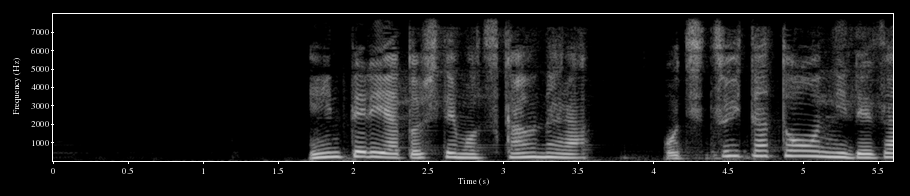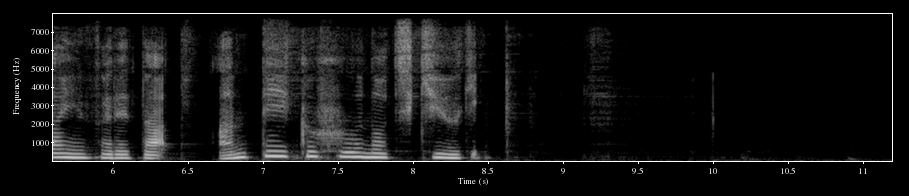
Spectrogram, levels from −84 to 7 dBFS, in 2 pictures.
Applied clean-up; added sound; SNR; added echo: neural mask model DeepFilterNet 3.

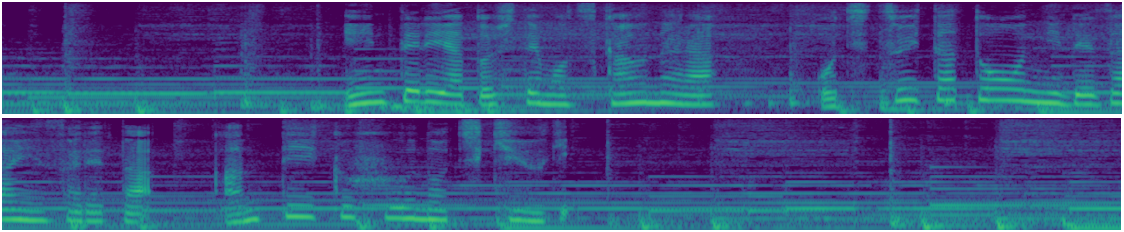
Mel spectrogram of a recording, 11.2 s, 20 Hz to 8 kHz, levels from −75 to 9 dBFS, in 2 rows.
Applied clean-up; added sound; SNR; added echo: none; none; none; none.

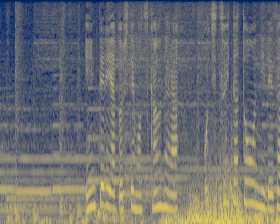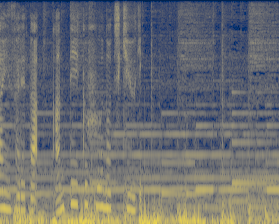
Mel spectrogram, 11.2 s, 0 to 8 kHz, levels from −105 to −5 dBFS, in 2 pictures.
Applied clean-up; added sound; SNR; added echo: none; Wind; -2 dB; none.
